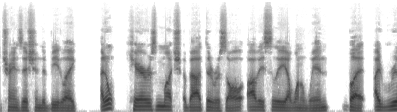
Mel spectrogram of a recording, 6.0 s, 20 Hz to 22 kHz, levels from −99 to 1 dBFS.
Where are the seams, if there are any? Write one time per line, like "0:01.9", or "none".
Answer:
0:01.3
0:05.0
